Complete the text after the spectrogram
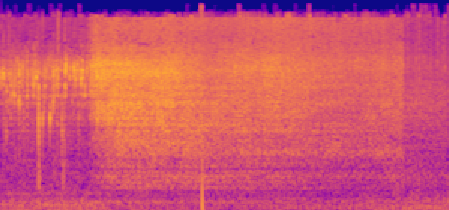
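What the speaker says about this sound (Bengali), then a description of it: "সর্ষে গুলা জলটা দিয়ে দিচ্ছি" Mustard paste mixed with water poured into a hot pan of oil with black cumin and green chillies, giving a loud steady sizzle and hiss that rises abruptly and then slowly fades.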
